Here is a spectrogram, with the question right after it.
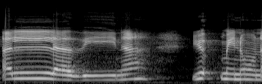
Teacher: زال میں سیٹی نہیں کریں گے۔ الذین یؤمنون، حمزہ ساکن ہے، ہمیشہ جھٹکے سے پڑھی جائے گی۔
